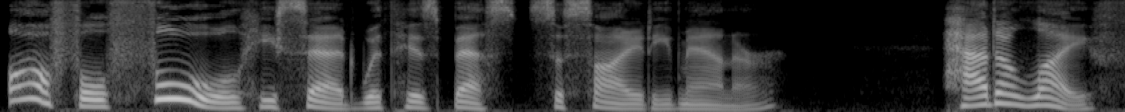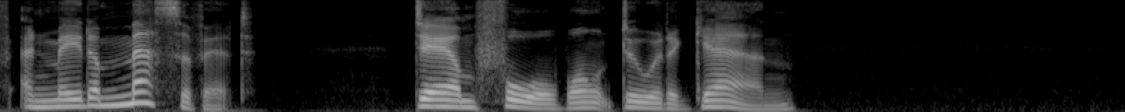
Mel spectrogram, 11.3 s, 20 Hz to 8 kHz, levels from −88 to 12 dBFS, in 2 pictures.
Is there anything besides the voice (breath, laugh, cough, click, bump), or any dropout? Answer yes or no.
no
